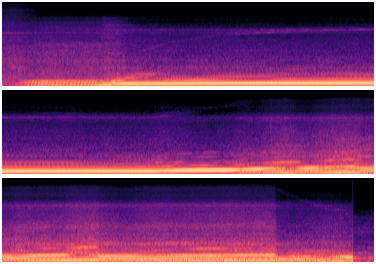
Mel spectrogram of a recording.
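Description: A nitrous-fed drag car launches hard off a two-step rev limiter at night, a loud sustained engine roar that climbs steadily in pitch through the run, close and alone with no talk.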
